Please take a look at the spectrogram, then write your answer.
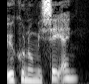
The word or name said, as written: økometer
